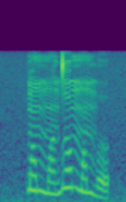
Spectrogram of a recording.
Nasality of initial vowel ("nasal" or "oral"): nasal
